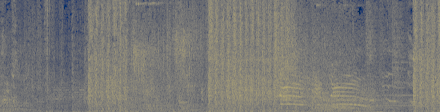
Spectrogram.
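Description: Loud, continuous gunfire comes from shooting into the air in the video game Prototype, with rapid bursts of shots close by and a brief pause before the firing picks up again, and game sounds are layered over it.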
